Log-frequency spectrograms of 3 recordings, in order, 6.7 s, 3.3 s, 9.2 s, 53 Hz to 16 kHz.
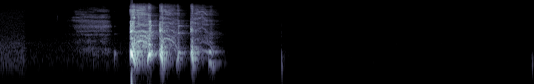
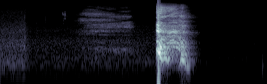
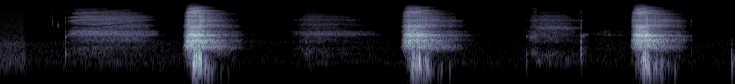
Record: {"three_cough_length": "6.7 s", "three_cough_amplitude": 26028, "three_cough_signal_mean_std_ratio": 0.19, "cough_length": "3.3 s", "cough_amplitude": 26028, "cough_signal_mean_std_ratio": 0.2, "exhalation_length": "9.2 s", "exhalation_amplitude": 17975, "exhalation_signal_mean_std_ratio": 0.31, "survey_phase": "beta (2021-08-13 to 2022-03-07)", "age": "45-64", "gender": "Female", "wearing_mask": "No", "symptom_none": true, "smoker_status": "Never smoked", "respiratory_condition_asthma": false, "respiratory_condition_other": false, "recruitment_source": "REACT", "submission_delay": "1 day", "covid_test_result": "Negative", "covid_test_method": "RT-qPCR", "influenza_a_test_result": "Negative", "influenza_b_test_result": "Negative"}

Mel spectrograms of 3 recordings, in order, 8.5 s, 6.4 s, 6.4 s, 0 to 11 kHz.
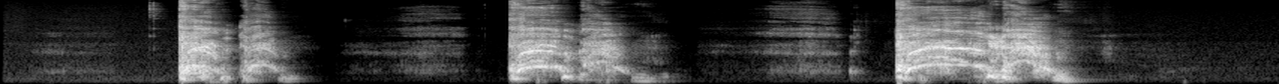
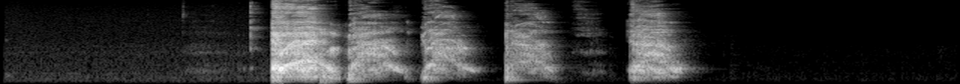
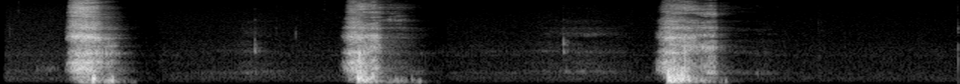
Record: {"three_cough_length": "8.5 s", "three_cough_amplitude": 32768, "three_cough_signal_mean_std_ratio": 0.42, "cough_length": "6.4 s", "cough_amplitude": 30295, "cough_signal_mean_std_ratio": 0.29, "exhalation_length": "6.4 s", "exhalation_amplitude": 17743, "exhalation_signal_mean_std_ratio": 0.26, "survey_phase": "beta (2021-08-13 to 2022-03-07)", "age": "65+", "gender": "Male", "wearing_mask": "No", "symptom_cough_any": true, "symptom_new_continuous_cough": true, "symptom_runny_or_blocked_nose": true, "symptom_fatigue": true, "symptom_headache": true, "symptom_change_to_sense_of_smell_or_taste": true, "symptom_onset": "7 days", "smoker_status": "Never smoked", "respiratory_condition_asthma": false, "respiratory_condition_other": false, "recruitment_source": "Test and Trace", "submission_delay": "2 days", "covid_test_result": "Positive", "covid_test_method": "RT-qPCR", "covid_ct_value": 18.4, "covid_ct_gene": "N gene"}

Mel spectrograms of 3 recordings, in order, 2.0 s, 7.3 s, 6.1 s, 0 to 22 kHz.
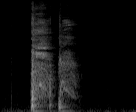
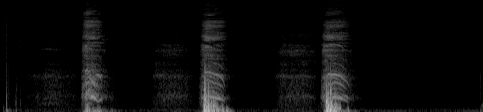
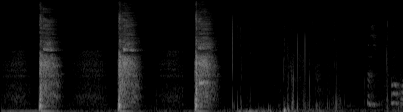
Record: {"cough_length": "2.0 s", "cough_amplitude": 2760, "cough_signal_mean_std_ratio": 0.34, "exhalation_length": "7.3 s", "exhalation_amplitude": 5649, "exhalation_signal_mean_std_ratio": 0.23, "three_cough_length": "6.1 s", "three_cough_amplitude": 2233, "three_cough_signal_mean_std_ratio": 0.35, "survey_phase": "beta (2021-08-13 to 2022-03-07)", "age": "18-44", "gender": "Male", "wearing_mask": "No", "symptom_shortness_of_breath": true, "symptom_diarrhoea": true, "symptom_fatigue": true, "symptom_headache": true, "symptom_change_to_sense_of_smell_or_taste": true, "symptom_loss_of_taste": true, "symptom_onset": "3 days", "smoker_status": "Ex-smoker", "respiratory_condition_asthma": false, "respiratory_condition_other": false, "recruitment_source": "Test and Trace", "submission_delay": "2 days", "covid_test_result": "Positive", "covid_test_method": "RT-qPCR", "covid_ct_value": 35.0, "covid_ct_gene": "N gene"}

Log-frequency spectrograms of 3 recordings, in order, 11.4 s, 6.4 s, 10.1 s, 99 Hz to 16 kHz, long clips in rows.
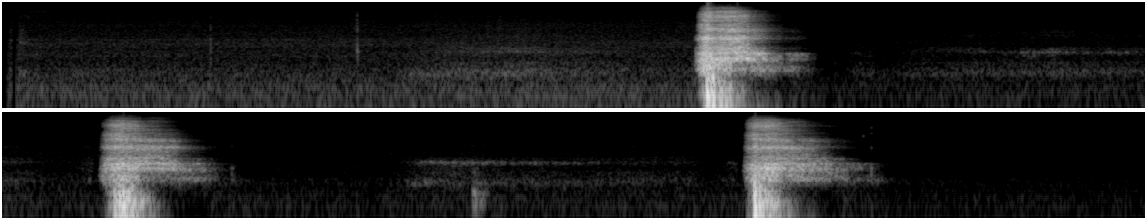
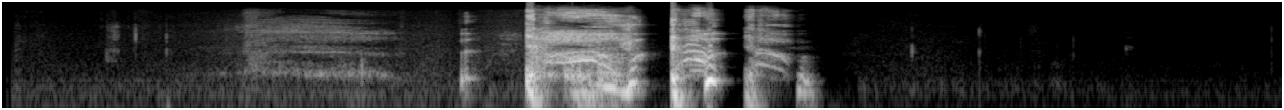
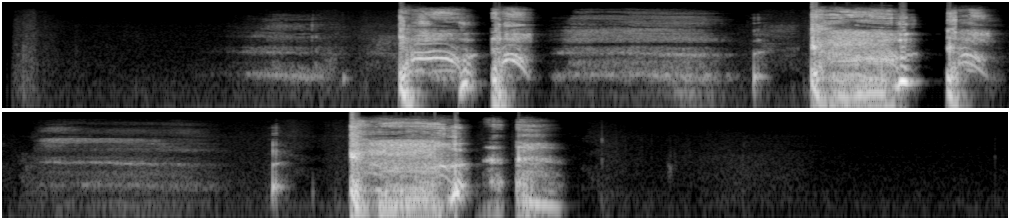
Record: {"exhalation_length": "11.4 s", "exhalation_amplitude": 32768, "exhalation_signal_mean_std_ratio": 0.2, "cough_length": "6.4 s", "cough_amplitude": 32768, "cough_signal_mean_std_ratio": 0.29, "three_cough_length": "10.1 s", "three_cough_amplitude": 32768, "three_cough_signal_mean_std_ratio": 0.37, "survey_phase": "beta (2021-08-13 to 2022-03-07)", "age": "18-44", "gender": "Female", "wearing_mask": "No", "symptom_cough_any": true, "symptom_new_continuous_cough": true, "symptom_runny_or_blocked_nose": true, "symptom_sore_throat": true, "symptom_fatigue": true, "symptom_headache": true, "symptom_onset": "5 days", "smoker_status": "Never smoked", "respiratory_condition_asthma": false, "respiratory_condition_other": false, "recruitment_source": "Test and Trace", "submission_delay": "1 day", "covid_test_result": "Positive", "covid_test_method": "RT-qPCR", "covid_ct_value": 19.1, "covid_ct_gene": "N gene"}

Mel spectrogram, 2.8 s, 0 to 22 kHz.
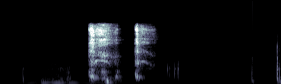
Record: {"cough_length": "2.8 s", "cough_amplitude": 26170, "cough_signal_mean_std_ratio": 0.3, "survey_phase": "beta (2021-08-13 to 2022-03-07)", "age": "18-44", "gender": "Female", "wearing_mask": "No", "symptom_sore_throat": true, "smoker_status": "Never smoked", "respiratory_condition_asthma": false, "respiratory_condition_other": false, "recruitment_source": "Test and Trace", "submission_delay": "0 days", "covid_test_result": "Negative", "covid_test_method": "RT-qPCR"}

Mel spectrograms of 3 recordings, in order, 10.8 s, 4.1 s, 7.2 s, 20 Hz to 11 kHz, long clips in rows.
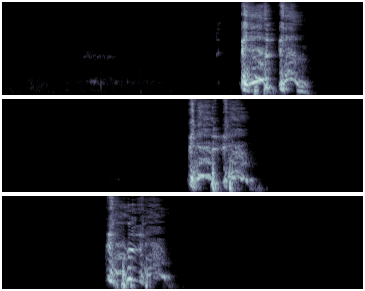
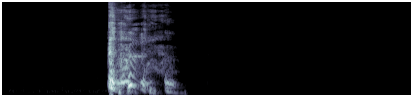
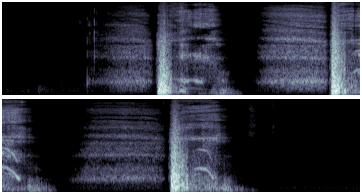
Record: {"three_cough_length": "10.8 s", "three_cough_amplitude": 32768, "three_cough_signal_mean_std_ratio": 0.28, "cough_length": "4.1 s", "cough_amplitude": 32768, "cough_signal_mean_std_ratio": 0.22, "exhalation_length": "7.2 s", "exhalation_amplitude": 32768, "exhalation_signal_mean_std_ratio": 0.29, "survey_phase": "beta (2021-08-13 to 2022-03-07)", "age": "45-64", "gender": "Male", "wearing_mask": "No", "symptom_cough_any": true, "symptom_runny_or_blocked_nose": true, "symptom_fatigue": true, "symptom_change_to_sense_of_smell_or_taste": true, "symptom_loss_of_taste": true, "symptom_onset": "5 days", "smoker_status": "Never smoked", "respiratory_condition_asthma": false, "respiratory_condition_other": false, "recruitment_source": "Test and Trace", "submission_delay": "2 days", "covid_test_result": "Positive", "covid_test_method": "RT-qPCR", "covid_ct_value": 13.5, "covid_ct_gene": "ORF1ab gene", "covid_ct_mean": 13.9, "covid_viral_load": "27000000 copies/ml", "covid_viral_load_category": "High viral load (>1M copies/ml)"}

